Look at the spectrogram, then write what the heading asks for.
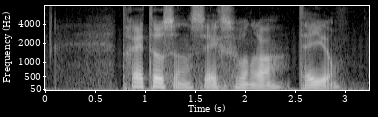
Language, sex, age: Swedish, male, 34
